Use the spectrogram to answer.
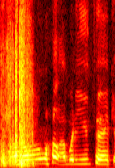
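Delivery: high, lightly voiced wife asking; hopeful wife voice. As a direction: ask sweetly for approval. Wife showing new haircut.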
